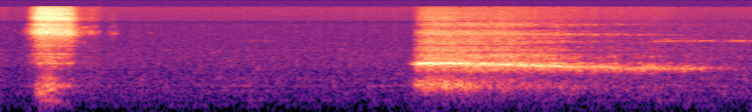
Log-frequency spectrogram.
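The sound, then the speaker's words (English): Slow breathing in through the nostrils: a short, breathy burst comes first, then after a pause one long, steady inhale of about three seconds, with a soft airy hiss and a faint whistling edge. “When you breathe in, what you need to do is count till four. Very, very slowly breathe in.”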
